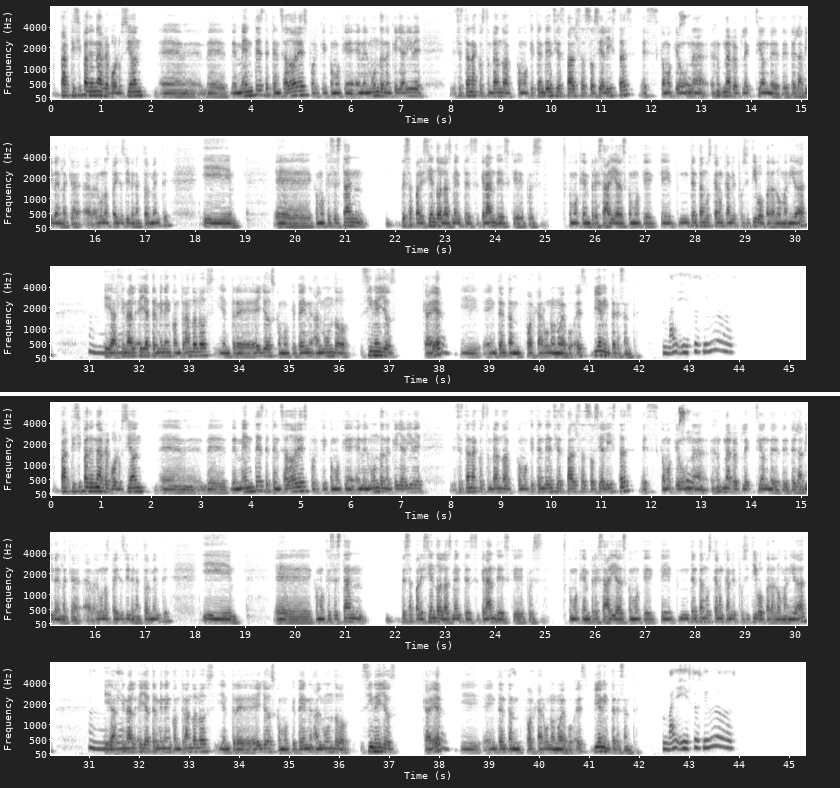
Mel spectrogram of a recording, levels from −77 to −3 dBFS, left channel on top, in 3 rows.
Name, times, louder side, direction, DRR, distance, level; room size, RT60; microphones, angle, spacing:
voice 1, 0.0-1.9 2.1-7.4 8.1-11.9 12.2-18.8 19.6-21.4 21.8-25.0 25.5-30.2 31.3-36.2 36.4-37.1 37.7-38.2 38.4-41.8, equal, 20° left, 2.4 m, -28 dB
voice 2, 12.5-13.1 31.0-31.9 42.5-43.9, right 4 dB, 60° right, 0.4 m, -32 dB
4.2 x 2.9 x 2.2 m
head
